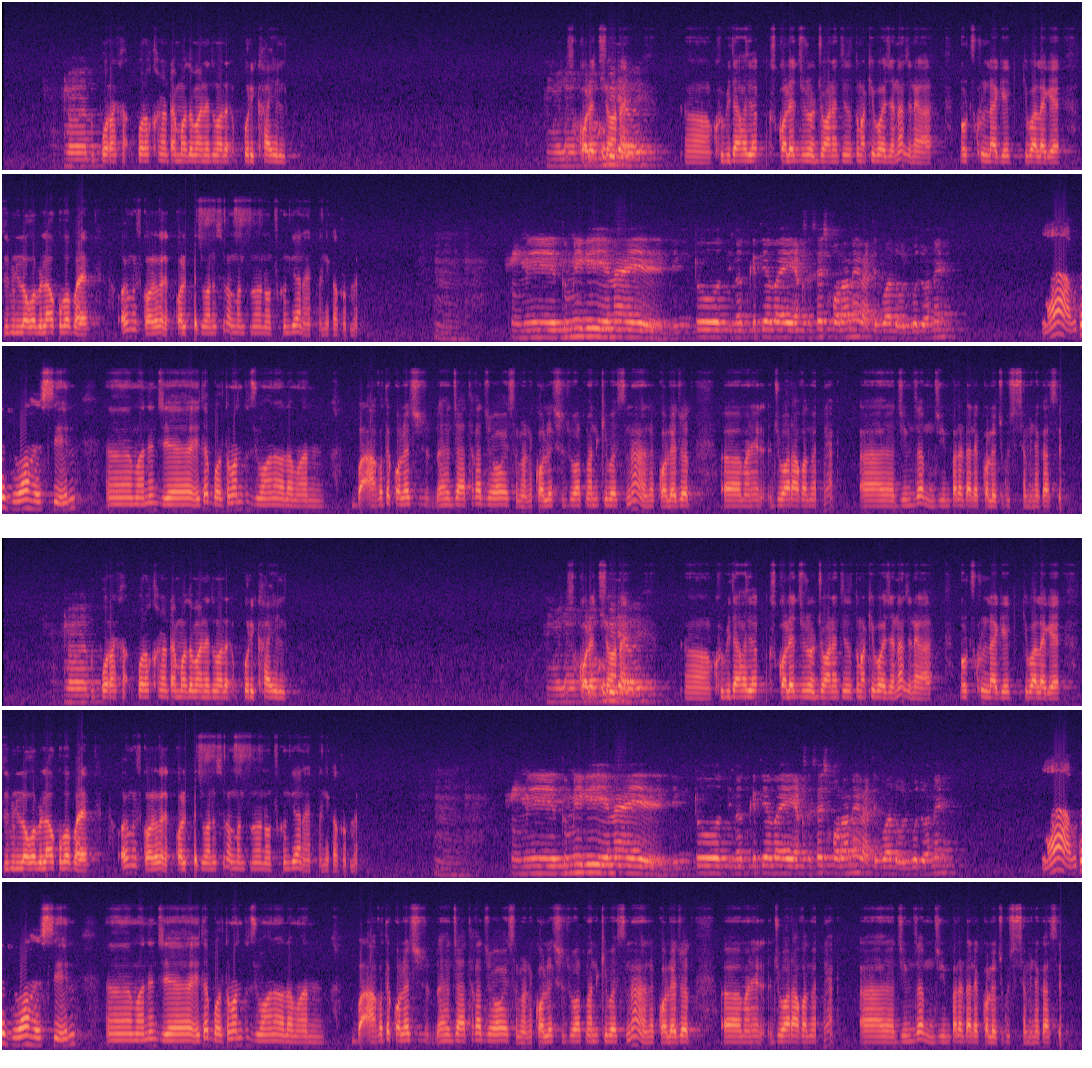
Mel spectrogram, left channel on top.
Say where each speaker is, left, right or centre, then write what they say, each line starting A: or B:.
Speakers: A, in the centre; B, on the right.
A: <inaudible>
B: <unintelligible> পৰক্ষাটা মান তুমি
A: অলপ
B: কলেজ
A: অসুবিধা
B: যোৱা নাই,
A: হয়।
B: অ, সুবিধা হৈ কলেজ যোৱা নাই, তোমাৰ কি হয় জানা যেনে নোট খন লাগে, কিবা লাগে, যি লগৰবলাক ক'ব পাৰে। <unintelligible>
A: উম, এই তুমি কি এনে এই, দিনটো দিনত কেতিয়াবা এই এক্সাৰচাইজ কৰা নে, ৰাতিপুৱা দৌৰিব যোৱা নে?
B: এ, আগতে যোৱা হৈছিল। আহ, মানে যে এতিয়া বৰ্তমানতো যোৱা নাই অলপমান। বা আগতে কলেজ যা থাকাত যোৱা হৈছিল, মানে কলেজ যোৱাত মানে কি কৰিছিলে ন, কলেজত আহ, মানে যোৱাৰ আগত মানে আহ, জিম যাম, জিম পালে ডাইৰেক্ট কলেজ গুচি যাম, এনেকা আছিল।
